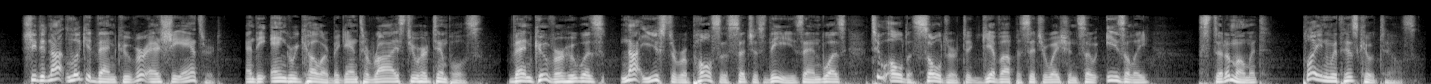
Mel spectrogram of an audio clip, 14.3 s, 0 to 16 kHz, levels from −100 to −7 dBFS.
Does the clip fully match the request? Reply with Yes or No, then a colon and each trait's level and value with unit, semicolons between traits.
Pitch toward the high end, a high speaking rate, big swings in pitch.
No: low, 120 Hz; fast, 210 wpm; wide, 5.7 semitones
